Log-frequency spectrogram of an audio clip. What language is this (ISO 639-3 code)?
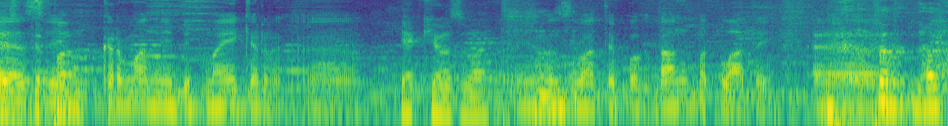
ukr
